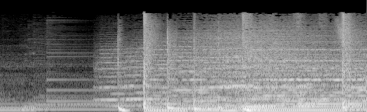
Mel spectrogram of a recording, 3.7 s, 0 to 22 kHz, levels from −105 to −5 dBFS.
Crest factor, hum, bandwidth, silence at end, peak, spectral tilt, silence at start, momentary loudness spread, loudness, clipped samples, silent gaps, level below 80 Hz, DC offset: 16 dB; none; 14 kHz; 0 s; -2 dBFS; -5 dB/octave; 0 s; 20 LU; -17 LUFS; under 0.1%; none; -24 dBFS; under 0.1%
